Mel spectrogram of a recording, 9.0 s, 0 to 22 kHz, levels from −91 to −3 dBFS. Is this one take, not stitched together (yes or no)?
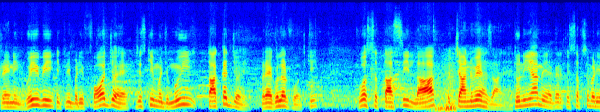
no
